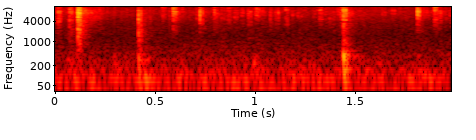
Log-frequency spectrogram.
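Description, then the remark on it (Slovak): A wood fire crackles softly, with scattered sharp pops and snaps at irregular intervals over a low, steady rumble. No one speaks. “Alebo na môj hlas a zvuk praskajúceho dreva.”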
